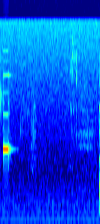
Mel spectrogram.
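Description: A single short electronic beep just after the start, followed by a faint, steady low electrical hum.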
